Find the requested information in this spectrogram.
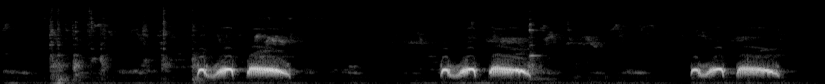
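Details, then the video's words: Spotted dove in lively 'ngalas' song, a lure for caged doves: paired low coos, a short wavering note then a longer rounded one, repeated three times about every two and a half seconds, with scattered thin chirps and clicks at the start. "Suara Burung Tekukur Ini Pancingan Tekukur Gacor Suara Ngalas"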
